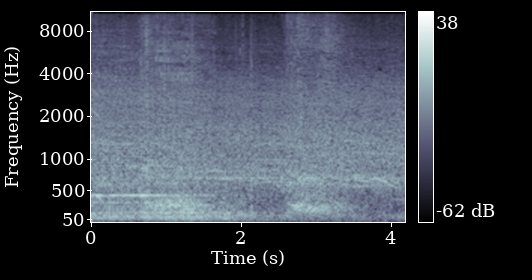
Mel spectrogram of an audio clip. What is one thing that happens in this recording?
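A lion roars loudly.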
